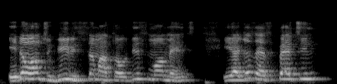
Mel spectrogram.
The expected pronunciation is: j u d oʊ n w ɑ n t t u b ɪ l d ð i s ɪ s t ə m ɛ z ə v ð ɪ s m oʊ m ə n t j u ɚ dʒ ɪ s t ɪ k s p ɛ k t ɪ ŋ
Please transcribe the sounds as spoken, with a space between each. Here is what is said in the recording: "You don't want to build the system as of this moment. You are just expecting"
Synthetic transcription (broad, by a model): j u d oʊ n w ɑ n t t u b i d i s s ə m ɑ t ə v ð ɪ s m oʊ m ə n t j u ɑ dʒ ɪ s t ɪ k s p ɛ k t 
